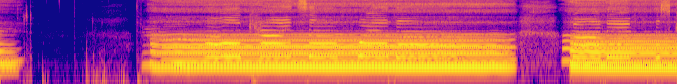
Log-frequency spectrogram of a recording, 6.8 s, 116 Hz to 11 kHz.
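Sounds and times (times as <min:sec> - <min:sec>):
all voices: 0:01.4 - 0:06.7.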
